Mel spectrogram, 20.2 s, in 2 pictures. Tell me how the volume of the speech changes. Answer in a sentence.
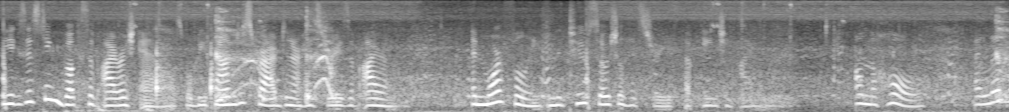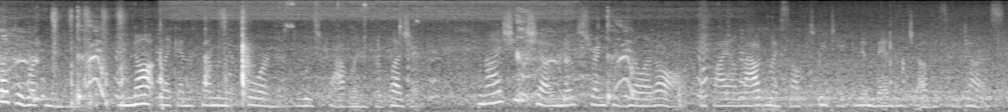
The loudness of the speech goes down.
